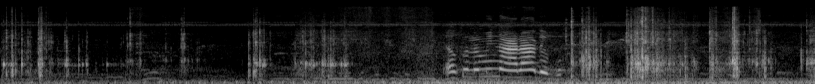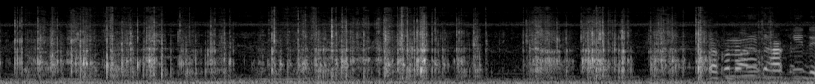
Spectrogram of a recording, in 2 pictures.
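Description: Small clinks and taps of miniature toy cookware as a toy spoon stirs and scrapes in a little pot and utensils are set down. A chicken calls about five seconds in and again near the end.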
